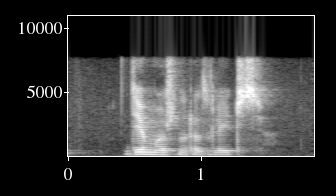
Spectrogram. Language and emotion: Russian, neutral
